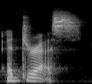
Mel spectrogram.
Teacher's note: If it's a verb, you have to say address. You have to stress the second syllable.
